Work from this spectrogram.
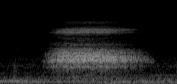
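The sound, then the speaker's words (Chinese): A person who has suddenly become nervous takes one short, airy breath, rising and fading within about a second, with no voices around it. “你好像突然有点紧张哎。呼吸是不是变快了？”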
